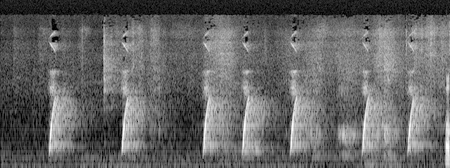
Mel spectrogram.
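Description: Keypad of a Clementoni Doc educational robot giving a short electronic bloop that drops quickly in pitch with each button press, seven presses in all, as a route is keyed into it.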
